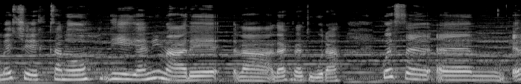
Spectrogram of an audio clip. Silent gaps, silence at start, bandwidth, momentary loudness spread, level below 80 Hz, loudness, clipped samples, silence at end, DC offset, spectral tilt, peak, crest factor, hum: none; 0 s; 18 kHz; 5 LU; -52 dBFS; -19 LUFS; under 0.1%; 0 s; under 0.1%; -3.5 dB/octave; -4 dBFS; 16 dB; none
